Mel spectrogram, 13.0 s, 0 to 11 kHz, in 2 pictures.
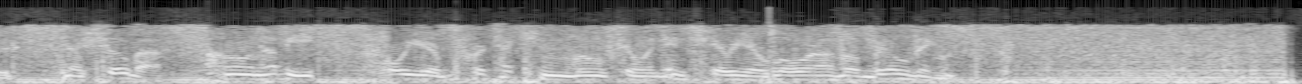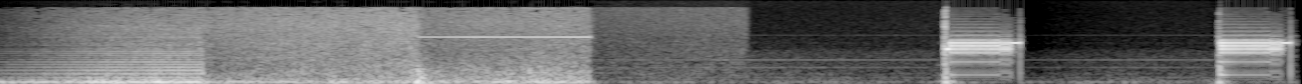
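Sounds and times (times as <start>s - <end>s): static hiss: 0.0s - 10.4s
warbling digital bursts: 6.7s - 10.3s.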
